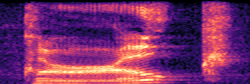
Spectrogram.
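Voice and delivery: loud croaking frog; a throaty frog croak. A narrator's reading. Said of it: "said the frog".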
